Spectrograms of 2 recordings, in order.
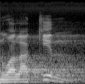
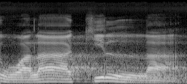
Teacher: dimasukkan ke huruf setelah nun sukun itu bukan Wakin bukan Wakin tapi wakilla dan tidak dengung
